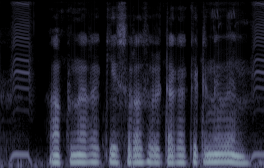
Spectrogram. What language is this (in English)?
Bangla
